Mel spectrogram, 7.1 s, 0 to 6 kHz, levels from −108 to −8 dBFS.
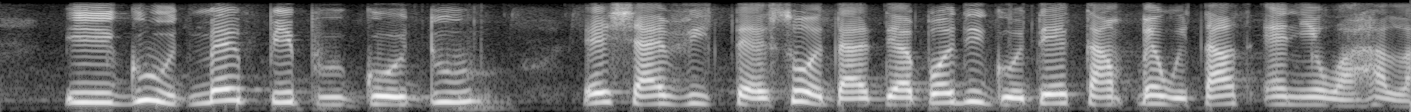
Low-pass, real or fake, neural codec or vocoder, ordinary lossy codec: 5.4 kHz; real; none; none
